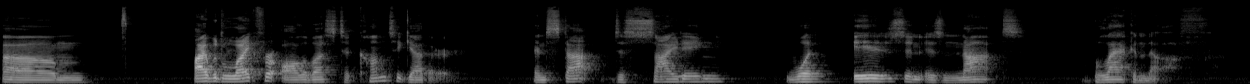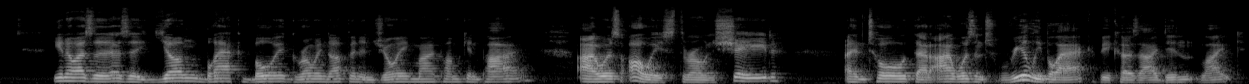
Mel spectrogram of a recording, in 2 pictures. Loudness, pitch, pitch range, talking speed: -30 LUFS, 120 Hz, 105-130 Hz, 125 wpm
